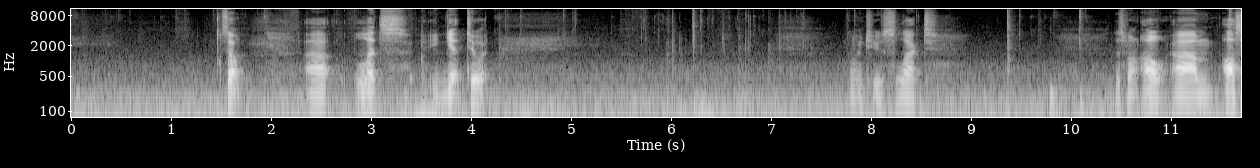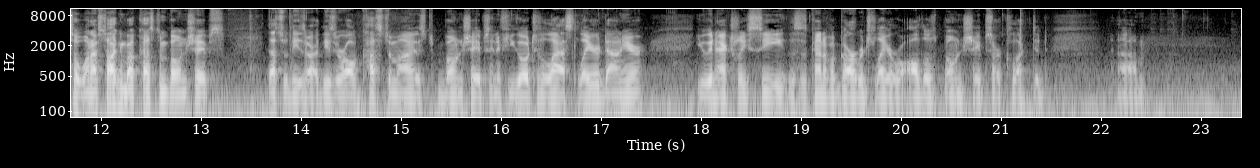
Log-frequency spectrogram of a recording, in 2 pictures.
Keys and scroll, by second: 9.9 super+3.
